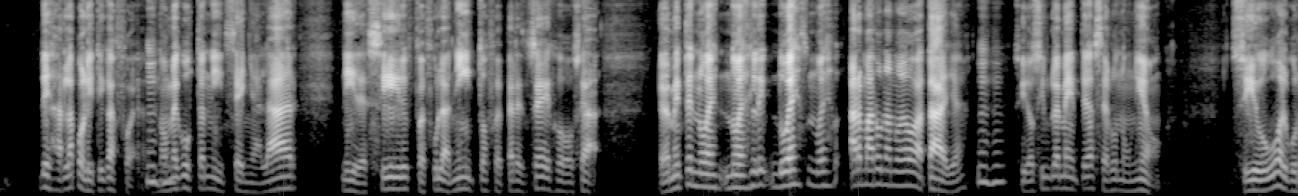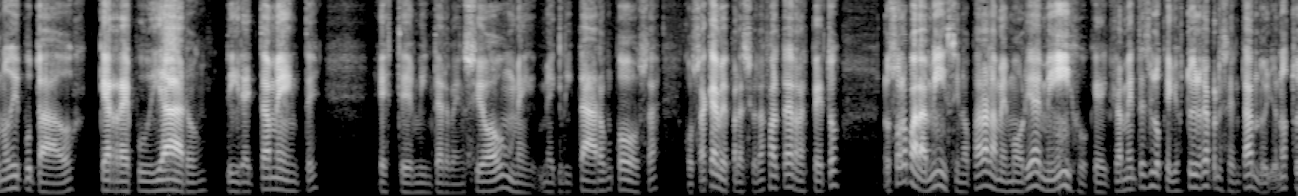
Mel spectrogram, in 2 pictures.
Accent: Venezuela; Yo simplemente soy un venezolano más

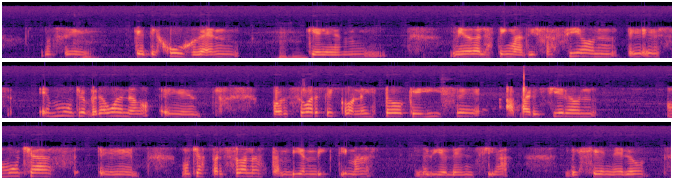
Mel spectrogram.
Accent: Tandil, Buenos Aires Province, Argentina; Yo soy de acá, nací acá, estuve trabajando en Mar del Plata mucho y en Buenos Aires. Pero en este momento estoy acá.

